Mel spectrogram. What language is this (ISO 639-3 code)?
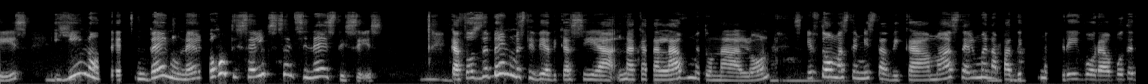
ell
